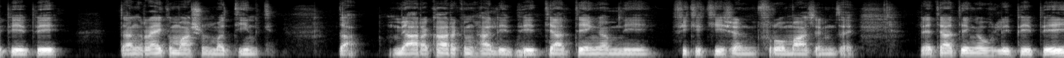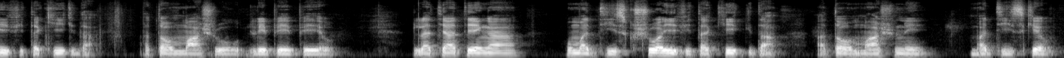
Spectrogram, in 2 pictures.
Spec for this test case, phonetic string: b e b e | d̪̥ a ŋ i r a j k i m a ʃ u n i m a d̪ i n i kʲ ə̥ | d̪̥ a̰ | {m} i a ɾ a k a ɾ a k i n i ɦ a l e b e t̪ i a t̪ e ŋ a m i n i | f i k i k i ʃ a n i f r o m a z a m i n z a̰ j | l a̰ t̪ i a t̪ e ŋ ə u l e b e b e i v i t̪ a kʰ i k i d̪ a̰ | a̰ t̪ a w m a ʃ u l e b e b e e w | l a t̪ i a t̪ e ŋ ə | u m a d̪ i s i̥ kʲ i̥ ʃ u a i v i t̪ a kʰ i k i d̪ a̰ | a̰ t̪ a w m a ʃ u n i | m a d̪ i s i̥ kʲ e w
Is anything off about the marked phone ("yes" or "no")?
no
